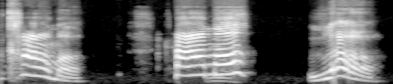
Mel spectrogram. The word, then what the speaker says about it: Kamala: You know when you put a comma in your sentence, a comma, la, comma, la, comma.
